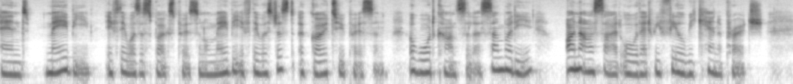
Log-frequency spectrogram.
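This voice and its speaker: A woman speaks at a moderate pace with monotone, flat intonation. Her voice is somewhat breathy. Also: medium pitch for a woman. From South Africa. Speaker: librarian. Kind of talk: interview answer.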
